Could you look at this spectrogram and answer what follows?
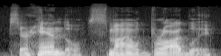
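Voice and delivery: usual speaking voice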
